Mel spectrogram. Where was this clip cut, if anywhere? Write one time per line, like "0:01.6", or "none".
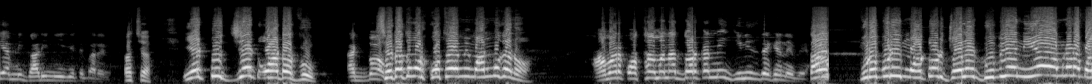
0:01.7
0:08.3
